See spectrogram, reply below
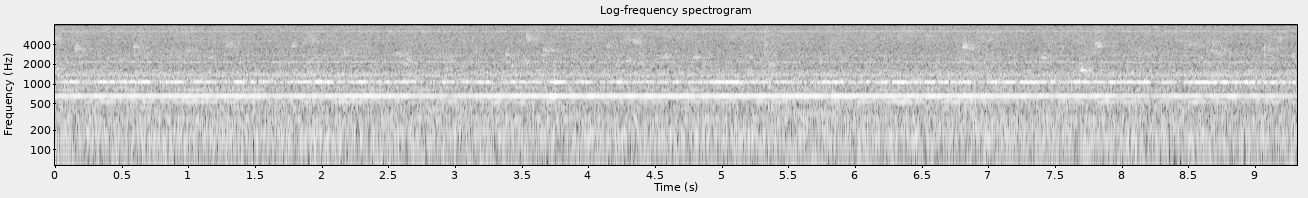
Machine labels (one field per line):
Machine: pump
